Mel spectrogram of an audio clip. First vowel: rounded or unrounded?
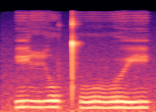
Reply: unrounded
